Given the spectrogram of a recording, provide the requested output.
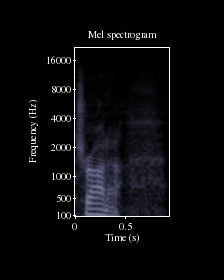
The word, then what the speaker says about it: Toronto: you mean toronto um or as locals say toronto um like with the ch i'm pretty sure yeah yeah you gotta drop the first o for sure oh yeah yeah you just drop it all um cool at the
